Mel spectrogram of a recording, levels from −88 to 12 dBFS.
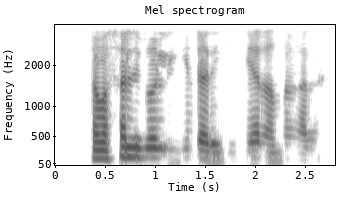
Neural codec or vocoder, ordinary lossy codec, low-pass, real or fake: vocoder, 44.1 kHz, 128 mel bands every 256 samples, BigVGAN v2; none; 3.6 kHz; fake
